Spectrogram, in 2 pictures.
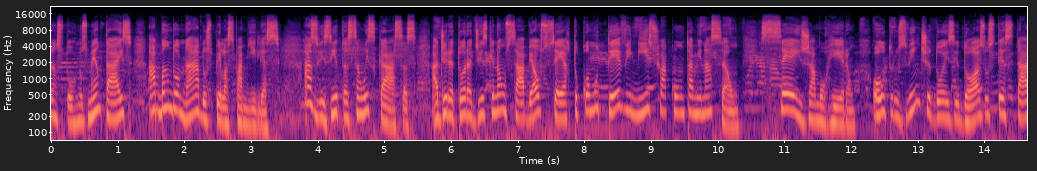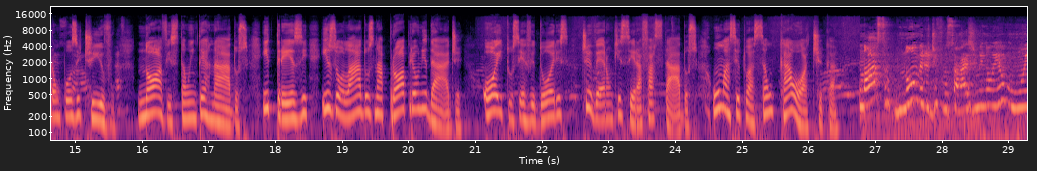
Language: Portuguese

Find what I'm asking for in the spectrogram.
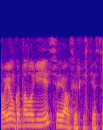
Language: Russian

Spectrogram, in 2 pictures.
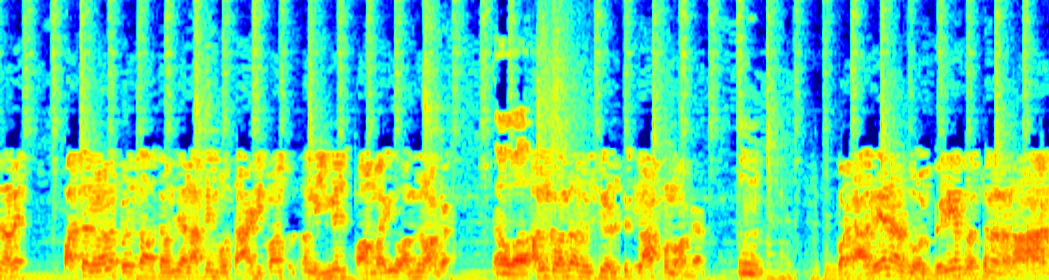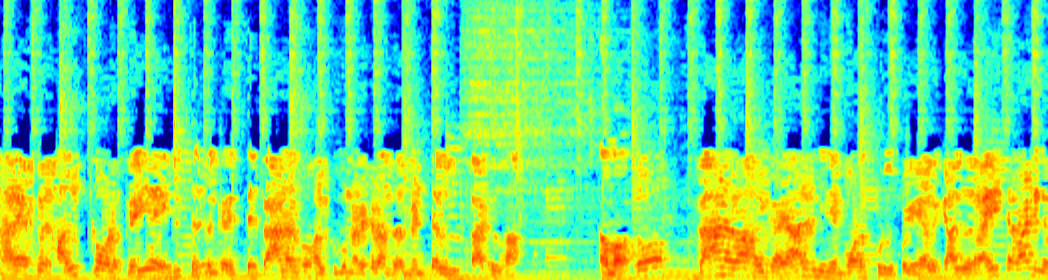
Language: Tamil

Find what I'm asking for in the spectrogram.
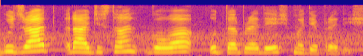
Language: Kashmiri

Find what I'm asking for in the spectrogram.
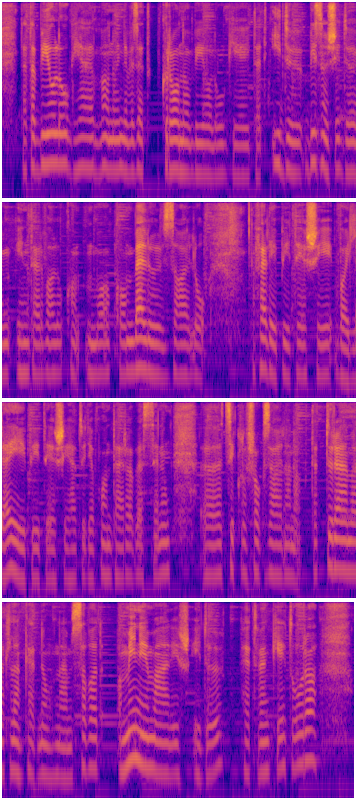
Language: Hungarian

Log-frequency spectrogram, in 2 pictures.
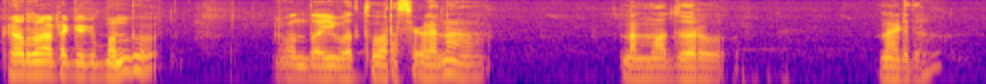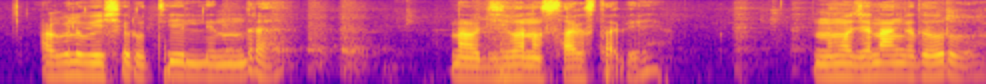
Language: Kannada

